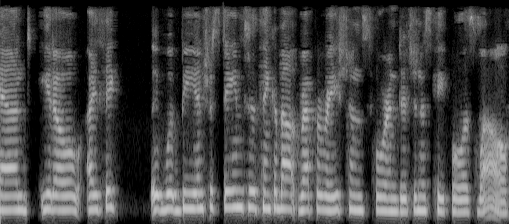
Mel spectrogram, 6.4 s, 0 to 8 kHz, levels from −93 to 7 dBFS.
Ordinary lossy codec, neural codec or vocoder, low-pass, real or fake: AAC, 32 kbps; none; 7.2 kHz; real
